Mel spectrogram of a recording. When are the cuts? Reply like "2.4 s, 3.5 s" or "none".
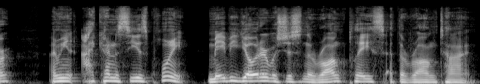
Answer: none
